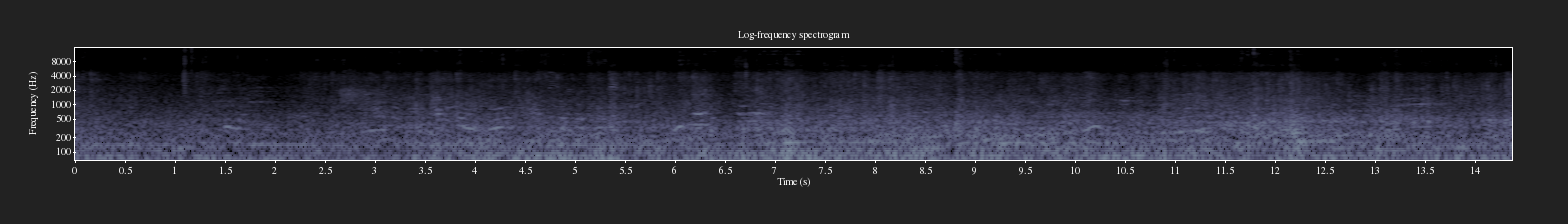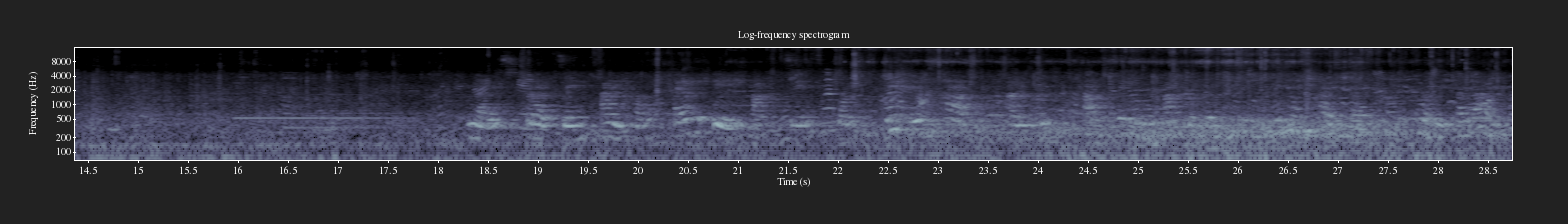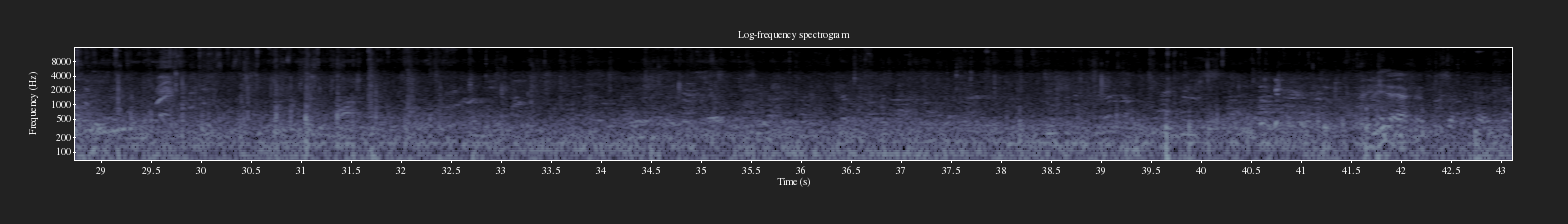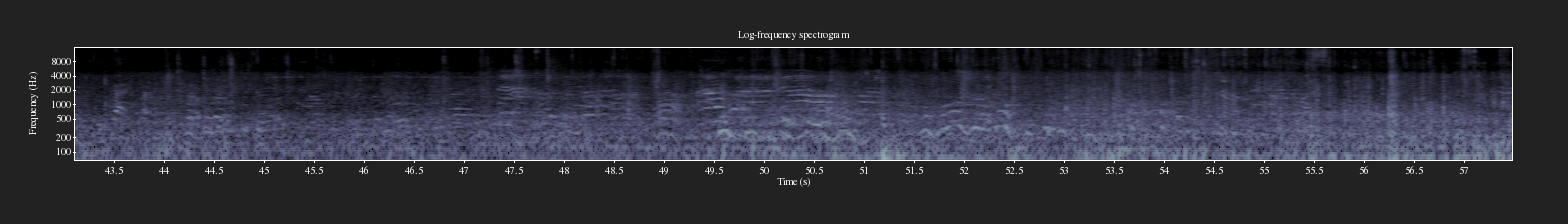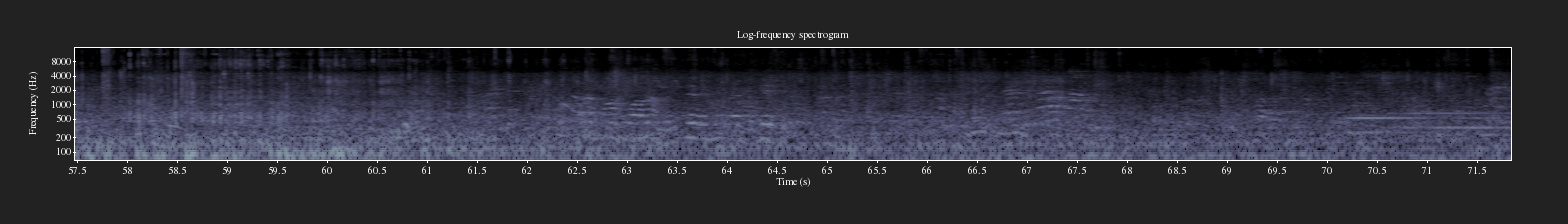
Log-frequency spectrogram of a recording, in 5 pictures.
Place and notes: Osnabrück Hbf, Deutschland - station ambience
Osnabrück Hauptbahnhof, waiting for departure, main station ambience
(Sony PCM D50, OKM2)
Osnabrück, Germany, 5 April 2019, 17:55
